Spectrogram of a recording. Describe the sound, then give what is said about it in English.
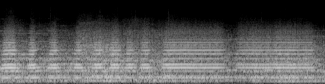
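Loud car horns blare almost continuously over busy city traffic, several overlapping honks swelling and fading, with no one speaking. “In the city, the Lord is my shepherd.”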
